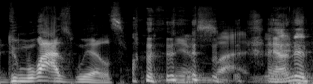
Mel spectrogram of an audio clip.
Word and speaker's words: Dumai's Wells: I think it's pronounced like the French would say, Dumai's Wells.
